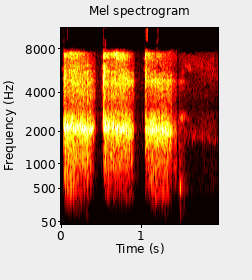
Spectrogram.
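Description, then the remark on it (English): A voice imitates a scraping, rubbing noise from a car wheel, like a piece of trim caught on the wheel, with three harsh, hissy bursts in an even rhythm, fairly loud, ending in a brief soft thump. “We pulled over in the car park, and how it sounded to me was that a piece of trim had been caught onto the wheel.”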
